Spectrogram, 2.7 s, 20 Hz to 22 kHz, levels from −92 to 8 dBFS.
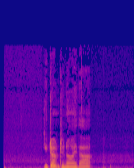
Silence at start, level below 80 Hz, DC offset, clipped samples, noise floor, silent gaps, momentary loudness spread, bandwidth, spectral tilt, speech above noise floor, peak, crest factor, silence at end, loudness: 0.1 s; -52 dBFS; under 0.1%; under 0.1%; -53 dBFS; none; 25 LU; 16 kHz; -5.5 dB/octave; 24 dB; -10 dBFS; 22 dB; 0.05 s; -29 LUFS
